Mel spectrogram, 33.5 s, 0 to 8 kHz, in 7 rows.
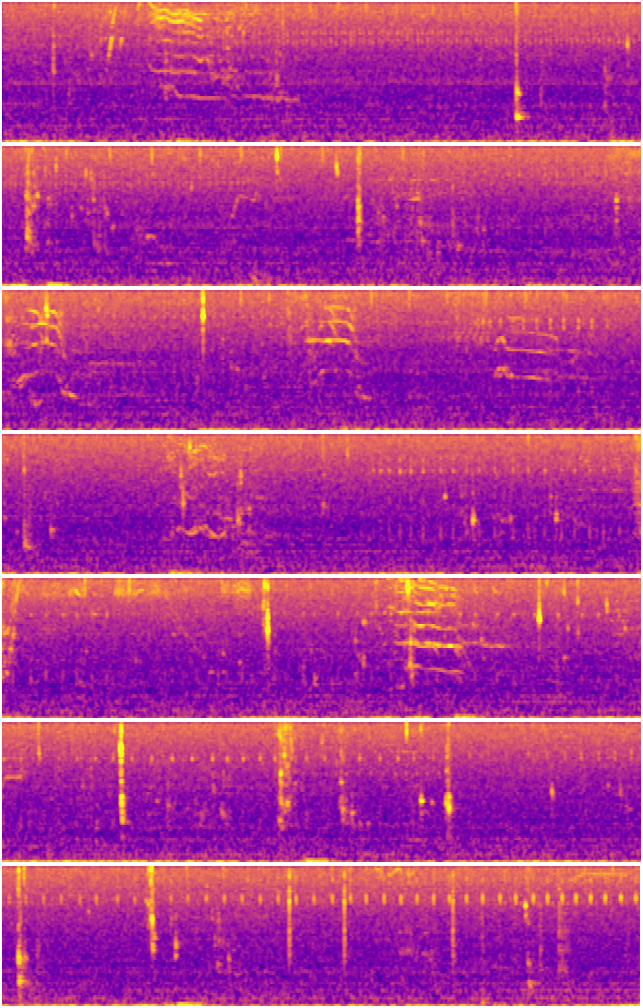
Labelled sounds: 1.1	2.3	killer whale, southern Alaska resident, 0.51 to 7.0 kHz
6.4	6.8	killer whale, southern Alaska resident, 1.6 to 4.3 kHz
9.6	10.1	killer whale, southern Alaska resident, 0.69 to 5.8 kHz
11.8	12.4	killer whale, southern Alaska resident, 1.3 to 5.7 kHz
13.2	13.8	killer whale, southern Alaska resident, 0.78 to 3.7 kHz
15.6	16.4	killer whale, southern Alaska resident, 1.1 to 6.8 kHz
22.0	23.1	killer whale, southern Alaska resident, 0.92 to 8.0 kHz
23.7	24.2	killer whale, southern Alaska resident, 1.2 to 4.4 kHz

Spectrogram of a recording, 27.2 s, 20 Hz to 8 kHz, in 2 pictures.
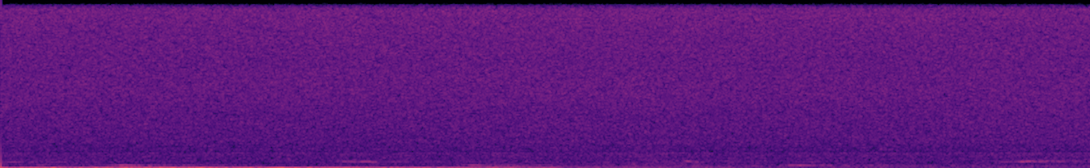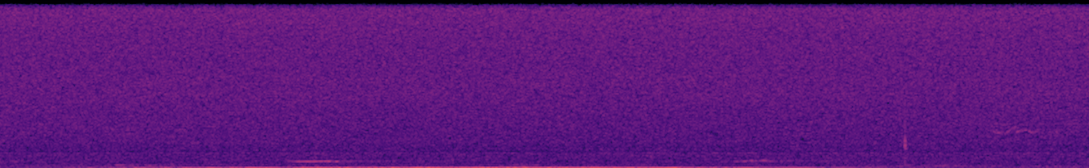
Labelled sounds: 26.3	26.6	humpback whale, 1.7 to 1.9 kHz

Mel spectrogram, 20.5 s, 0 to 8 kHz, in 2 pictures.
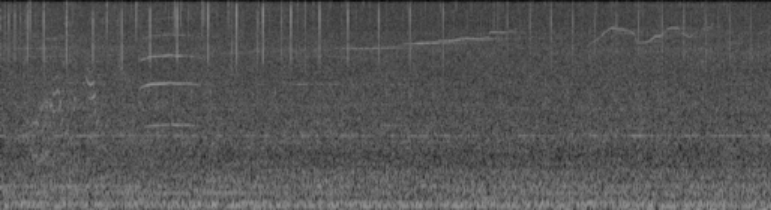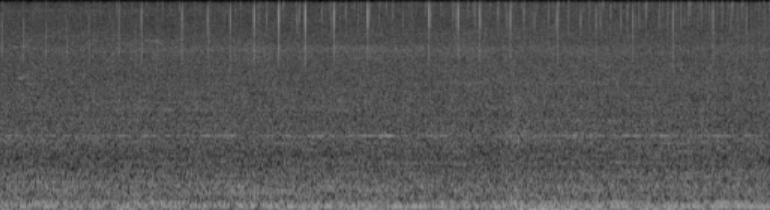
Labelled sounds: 1.8	2.5	killer whale, southern resident, 1.2 to 3.8 kHz
5.3	6.6	killer whale, southern resident, 4.3 to 4.8 kHz

